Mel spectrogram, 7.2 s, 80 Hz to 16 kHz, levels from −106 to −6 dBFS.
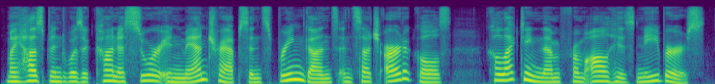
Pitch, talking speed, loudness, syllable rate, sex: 200 Hz, 170 wpm, -19 LUFS, 4.2 syllables/s, female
